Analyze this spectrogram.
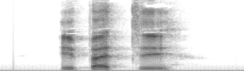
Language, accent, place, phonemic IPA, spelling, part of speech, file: French, France, Lyon, /e.pa.te/, épater, verb, LL-Q150 (fra)-épater.wav
- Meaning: 1. to deprive something of a paw or foot, or to damage/break its paw or foot so that it loses its support or normal function 2. to flatten 3. to knock down; to cause to sprawl on the ground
